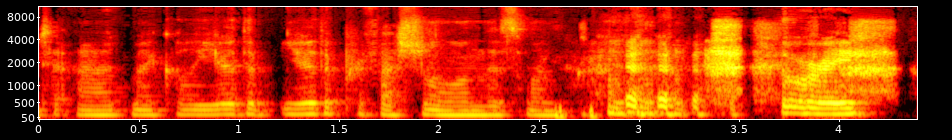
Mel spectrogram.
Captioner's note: both laughs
